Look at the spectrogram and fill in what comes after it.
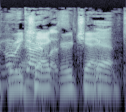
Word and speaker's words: Grichuk: Did I screw up the pronunciation? – Grichuk.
